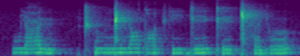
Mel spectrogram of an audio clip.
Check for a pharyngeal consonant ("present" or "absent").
present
